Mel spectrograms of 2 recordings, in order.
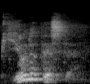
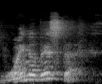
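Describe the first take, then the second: First: Buena Vista is pronounced the local English way. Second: Buena Vista is pronounced the Spanish way. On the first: "Here it's Buena Vista" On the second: "I can speak Spanish, and I know that B U N A V I S T A is Buena Vista"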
